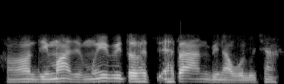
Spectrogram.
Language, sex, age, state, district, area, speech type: Odia, male, 18-30, Odisha, Nuapada, urban, conversation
